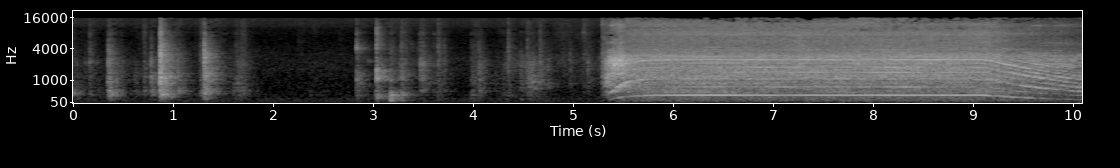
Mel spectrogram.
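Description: A few clicks and knocks, then about halfway through a CLEANmaxx cordless cyclone hand vacuum is switched on and runs with a steady high whine for about four seconds. It is switched off near the end, and its motor winds down with falling pitch.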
